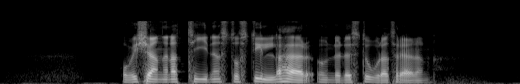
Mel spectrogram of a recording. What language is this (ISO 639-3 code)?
swe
